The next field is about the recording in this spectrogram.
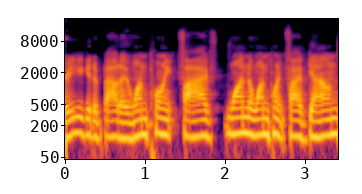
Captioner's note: none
